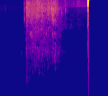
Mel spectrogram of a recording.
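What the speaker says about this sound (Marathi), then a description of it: "कुकरच्या डब्यामध्ये तांदूळ व डाळ पाण्याने दोन वेळा स्वच्छ धुवावे." Rice and lentils are rinsed with water in a pressure cooker container, giving a brief splash and swish of water lasting under a second, then a single sharp knock, close by with no talk.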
